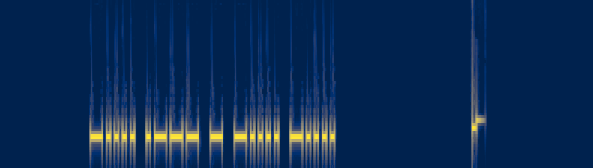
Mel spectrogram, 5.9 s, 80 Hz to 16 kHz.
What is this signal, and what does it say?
Morse code, heard as a keyed tone, about 30 wpm, 700 Hz. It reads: 6JT66
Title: Five Challenging Letter-Number Combinations 30wpm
